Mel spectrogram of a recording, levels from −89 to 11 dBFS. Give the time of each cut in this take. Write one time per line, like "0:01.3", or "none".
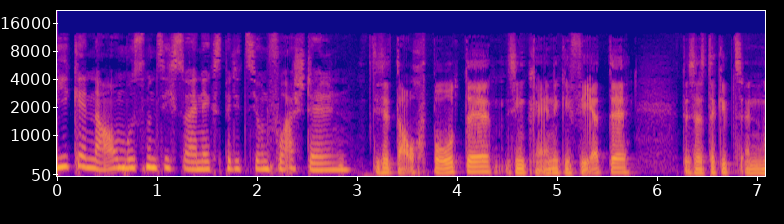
none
